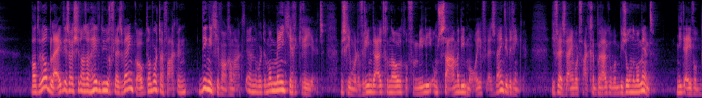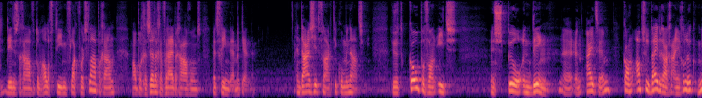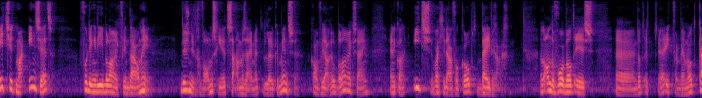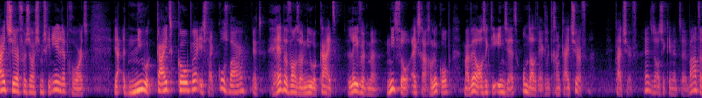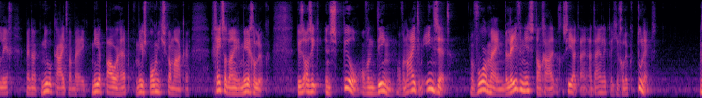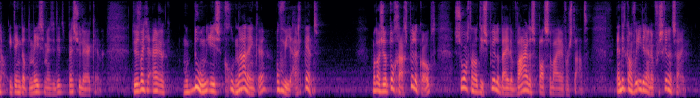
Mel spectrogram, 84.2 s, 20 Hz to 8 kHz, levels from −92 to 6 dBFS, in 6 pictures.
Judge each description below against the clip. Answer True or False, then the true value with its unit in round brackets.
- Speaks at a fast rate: True (205 wpm)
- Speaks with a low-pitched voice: False (150 Hz)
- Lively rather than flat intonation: True (6.6 semitones)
